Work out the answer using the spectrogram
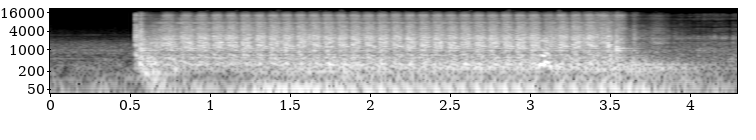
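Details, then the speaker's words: Triumph Herald, Stromberg carburettor, choke on: about three seconds of even cranking, roughly four beats a second, never catching. Jet found wound fully in, mixture not rich enough per owner; jet then undone a bit. Crank no start. "I think the jet needs to be adjusted. I think it's not running rich enough because I had to put my finger in to get it to work. Right, look like the jet was wound all the way in, so I've just undone it a bit."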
